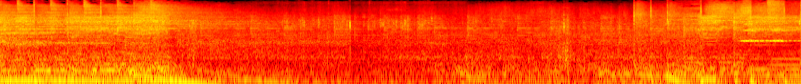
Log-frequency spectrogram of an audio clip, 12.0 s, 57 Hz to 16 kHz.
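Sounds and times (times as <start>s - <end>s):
bike rattling and ticking: 0.0s - 11.7s
bike tyre noise: 0.0s - 12.0s.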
